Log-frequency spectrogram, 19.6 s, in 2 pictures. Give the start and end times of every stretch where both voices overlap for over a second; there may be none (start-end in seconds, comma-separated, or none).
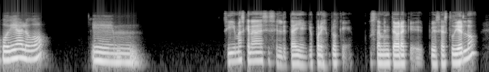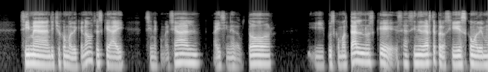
none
